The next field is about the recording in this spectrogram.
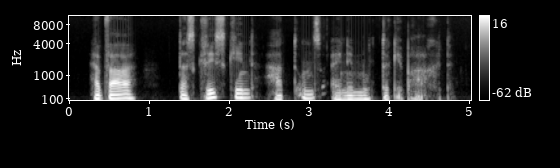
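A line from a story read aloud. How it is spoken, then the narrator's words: Boy whispering. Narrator (German): Flüstert der Bub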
